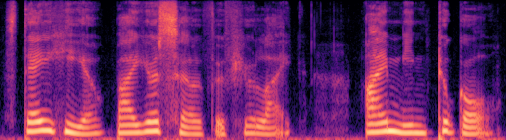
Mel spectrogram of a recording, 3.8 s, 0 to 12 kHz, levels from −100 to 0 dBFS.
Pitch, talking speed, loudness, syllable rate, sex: 190 Hz, 175 wpm, -16 LUFS, 4.2 syllables/s, female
